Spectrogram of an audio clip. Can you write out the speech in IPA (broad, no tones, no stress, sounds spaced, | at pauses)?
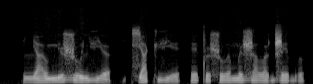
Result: ʎ a ʊ̯ mʲ o ʐ u lʲ vʲ œ | t͡ɕ a k vʲ e | e t ʊ ʂ u ə̯ m e ʐ e lˠ i ɖ͡ʐ e b ʊ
